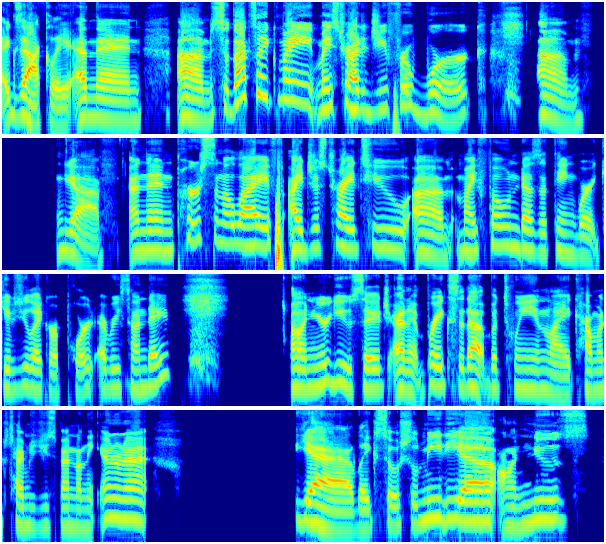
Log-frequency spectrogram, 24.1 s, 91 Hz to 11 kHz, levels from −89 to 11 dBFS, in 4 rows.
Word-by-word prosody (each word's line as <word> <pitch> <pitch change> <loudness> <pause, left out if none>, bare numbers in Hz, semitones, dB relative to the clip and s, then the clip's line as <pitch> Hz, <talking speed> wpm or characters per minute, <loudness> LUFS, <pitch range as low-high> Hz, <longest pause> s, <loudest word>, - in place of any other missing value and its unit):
exactly, 120 +1 +3
and 170 0 +2
then, 155 -2 +1 0.4
um 165 -3 +4
so, - - -1
that's, 350 +7 +5
like, 370 -6 +3
my 310 -5 +6
my 225 +2 +3
strategy 225 -2 +2
for 240 - -5
work, 190 - -7 0.5
um 155 -7 +1 0.9
yeah, 185 -1 0 0.3
and 185 +1 0
then 190 -1 0
personal 255 -2 -2
life, 225 -2 +4
I 200 - +5
just 210 +2 -7
try 220 -4 +3
to, 205 -2 -8
um 160 -4 +1
my 185 0 -1
phone 225 0 -7
does 190 -3 -2
a 175 - -8
thing 175 -3 -7
where 155 -2 -2
it - - -11
gives 175 0 -7
you, 190 - -7
like, 170 -2 -1
a - - -8
report 140 +5 -6
every 180 +1 -7
Sunday 190 - -5 1.2
on 180 0 +1
your 200 +4 0
usage 180 -5 -2
and 175 -2 +5
it 155 - -7
breaks 195 -2 0
it 180 - -6
up 190 +1 +4
between, 175 -2 -6
like, 140 -3 -4
how - - +1
much 165 +1 -7
time 170 -2 -2
did 160 -1 -17
you 165 - -14
spend 160 -1 -5
on 155 0 -5
the 150 - -11
internet 215 -2 +2 1.5
Yeah, 150 -9 +6
like, 145 0 -7
social 175 +1 -6
media, 205 -1 +3
on 165 -1 -4
news 205 +3 -8
185 Hz, 155 wpm, -23 LUFS, 165-210 Hz, 1.5 s, my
